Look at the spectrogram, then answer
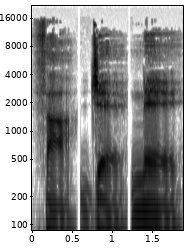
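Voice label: "thajene", concatenated syllables; Affixing experiment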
